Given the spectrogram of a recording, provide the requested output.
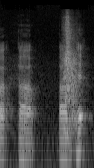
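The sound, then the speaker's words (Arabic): A sneeze in two parts: a short voiced intake, then after a brief pause, a louder, breathy burst with a hissy edge that trails off. “يرحمك الله يرحمك الله”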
